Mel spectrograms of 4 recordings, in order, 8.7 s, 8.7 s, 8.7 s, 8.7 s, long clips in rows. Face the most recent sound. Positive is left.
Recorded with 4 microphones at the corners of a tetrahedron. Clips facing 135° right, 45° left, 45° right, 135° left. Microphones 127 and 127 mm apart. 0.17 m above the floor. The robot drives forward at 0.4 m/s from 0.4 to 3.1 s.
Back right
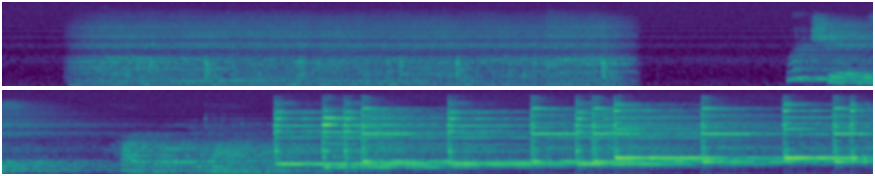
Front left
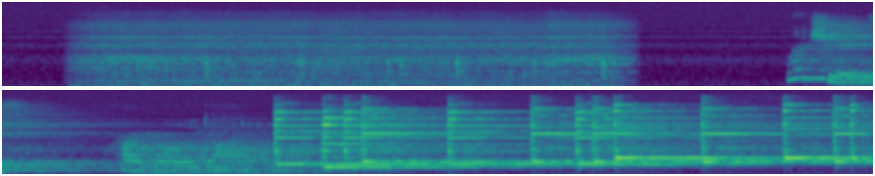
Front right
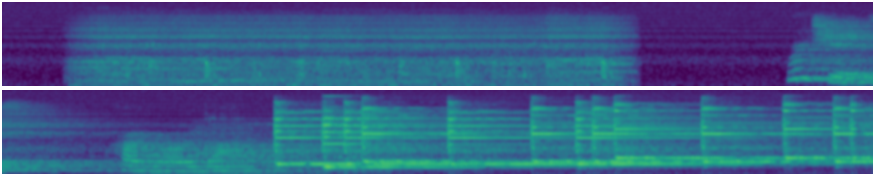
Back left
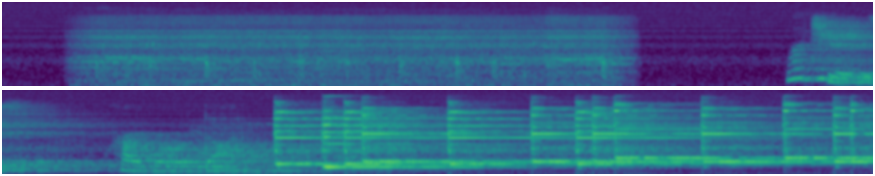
turn(degrees=145)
